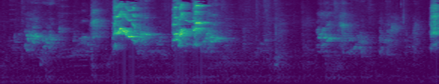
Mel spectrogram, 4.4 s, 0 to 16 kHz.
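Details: Green-cheeked conure chick, red-cheek pineapple variety, hand-tame, dated 25 April 2020: loud grating squawks come in quick clusters, two strong harsh bursts near the start and middle, then a run of softer hoarse calls.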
